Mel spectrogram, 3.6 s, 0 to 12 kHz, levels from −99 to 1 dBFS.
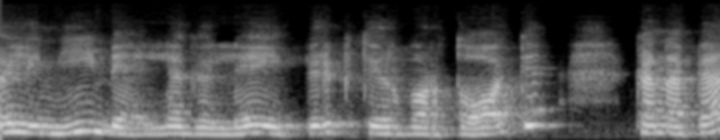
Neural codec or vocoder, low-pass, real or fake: none; 10.8 kHz; real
